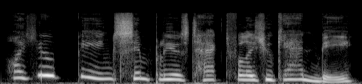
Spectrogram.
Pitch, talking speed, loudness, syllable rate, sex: 230 Hz, 165 wpm, -17 LUFS, 4.1 syllables/s, male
